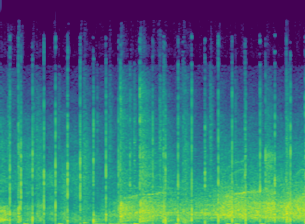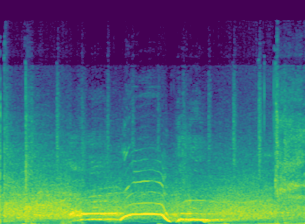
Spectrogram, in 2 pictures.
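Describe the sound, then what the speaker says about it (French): Audience applause and cheering, a steady wash of clapping that swells and holds, with a voice briefly rising over the crowd near the end. "Alors applaudissez-vous."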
